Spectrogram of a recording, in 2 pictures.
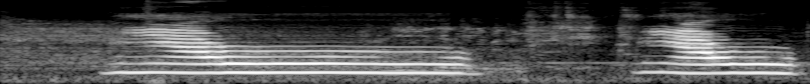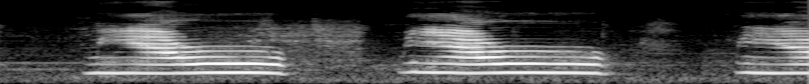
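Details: A mother cat and her kitten meow over and over, about five long, even, harmonic meows, each lasting roughly one to two seconds, with short pauses between them.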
